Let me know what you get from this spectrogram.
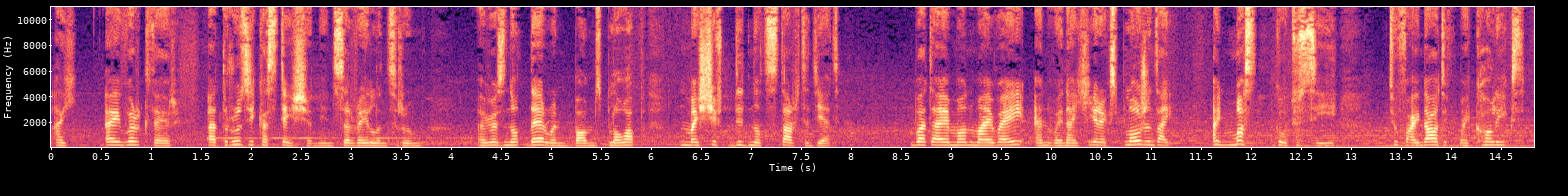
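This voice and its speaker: An actress playing a nervous, guilt-ridden surveillance worker in a video game, with a Czech accent and halting broken English. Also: female voice, a little high, fairly even intonation, lightly acted. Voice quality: broken English with dropped articles. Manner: halting, jumpy, repeating herself. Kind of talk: video game cutscene acting. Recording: music playing behind the voice.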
